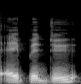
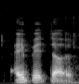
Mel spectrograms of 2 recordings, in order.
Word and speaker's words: 8BitDo: do you know what I used to say a bit do and someone was like Hey a bit doe a bit dough so a bit though that's how you say it's a little bit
